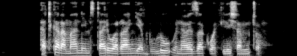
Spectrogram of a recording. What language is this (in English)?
Swahili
